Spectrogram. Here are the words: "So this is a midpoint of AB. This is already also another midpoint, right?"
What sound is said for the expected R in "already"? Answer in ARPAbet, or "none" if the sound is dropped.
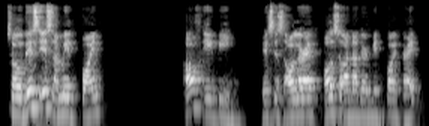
L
